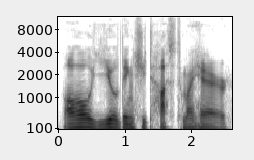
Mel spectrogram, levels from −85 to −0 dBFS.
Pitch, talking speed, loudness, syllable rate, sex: 100 Hz, 135 wpm, -17 LUFS, 3.3 syllables/s, male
